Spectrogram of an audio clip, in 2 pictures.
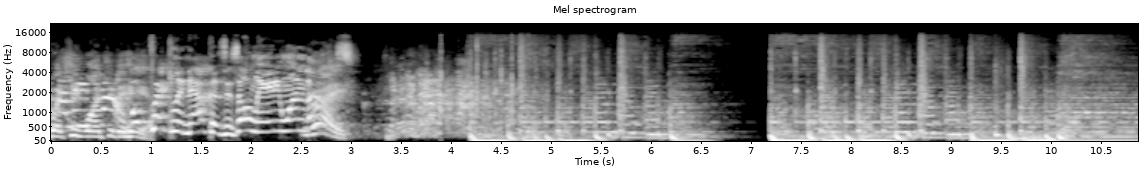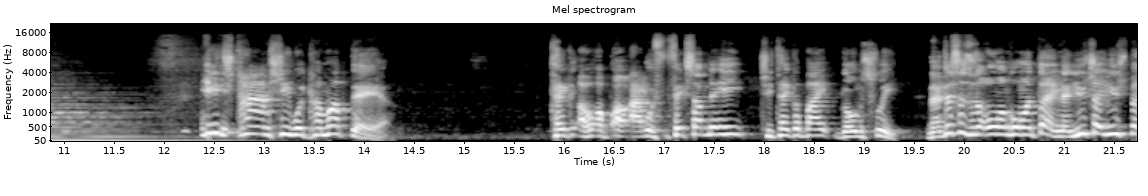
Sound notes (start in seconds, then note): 3.2 audience laughs; 5.1 strong music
